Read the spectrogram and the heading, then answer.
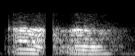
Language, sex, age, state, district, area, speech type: Malayalam, female, 18-30, Kerala, Wayanad, rural, conversation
